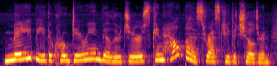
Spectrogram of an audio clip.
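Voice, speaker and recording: A woman playing an earnest, conscientious starship doctor in a comic science fiction radio play, quick to object. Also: high voice, lively intonation, a little mellow. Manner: earnest, indignant.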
